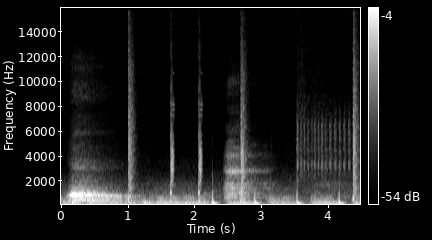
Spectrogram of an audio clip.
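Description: A man breathing hard, catching his breath between heavy dumbbell sets, with a loud exhale at the start and another a little over halfway through, over background music with a steady drum beat.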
